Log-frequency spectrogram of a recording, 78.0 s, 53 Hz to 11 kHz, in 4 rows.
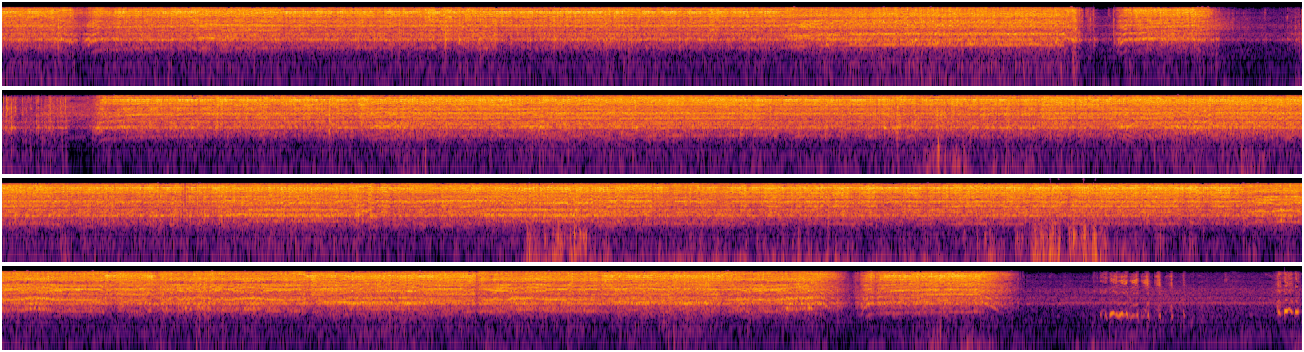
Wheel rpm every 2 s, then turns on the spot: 120, 150, 160, 160, 160, 160, 160, 150, 90, 30, 70, 160, 160, 160, 160, 160, 160, 160, 160, 160, 160, 160, 160, 160, 160, 160, 160, 160, 160, 160, 160, 160, 160, 160, 160, 110, 100, 0, 0.
18-20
